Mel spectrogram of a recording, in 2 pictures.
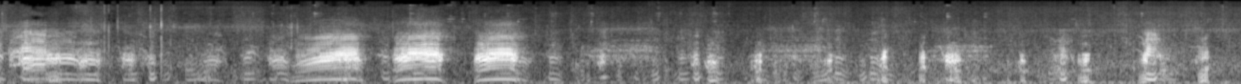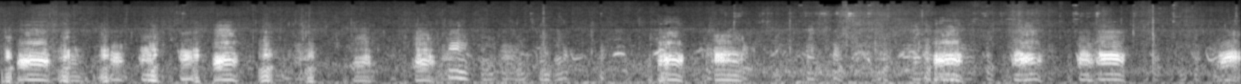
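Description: Ducks quack near a lake in a steady, busy run of loud, close calls that overlap and repeat for the whole stretch, with no voices.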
